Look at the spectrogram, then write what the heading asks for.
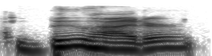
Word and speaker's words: Buhidar: We have Jonathan Buhidar.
